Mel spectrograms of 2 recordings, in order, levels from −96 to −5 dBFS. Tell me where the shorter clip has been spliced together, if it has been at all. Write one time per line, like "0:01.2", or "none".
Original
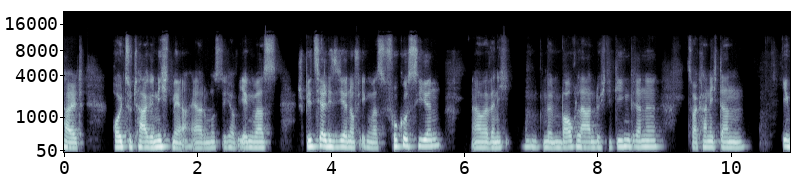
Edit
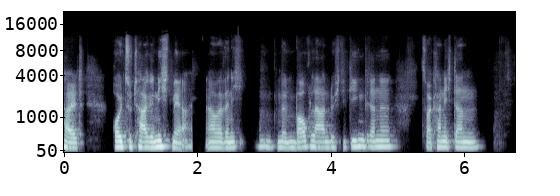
0:01.9

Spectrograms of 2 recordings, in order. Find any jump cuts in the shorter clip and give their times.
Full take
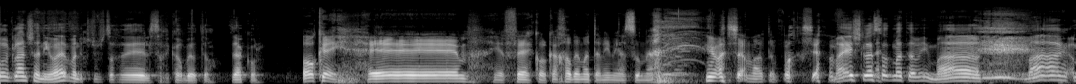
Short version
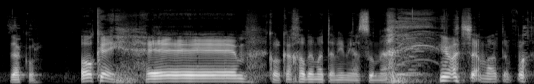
0:02.7

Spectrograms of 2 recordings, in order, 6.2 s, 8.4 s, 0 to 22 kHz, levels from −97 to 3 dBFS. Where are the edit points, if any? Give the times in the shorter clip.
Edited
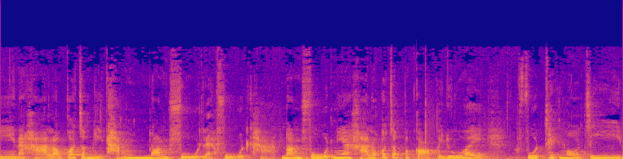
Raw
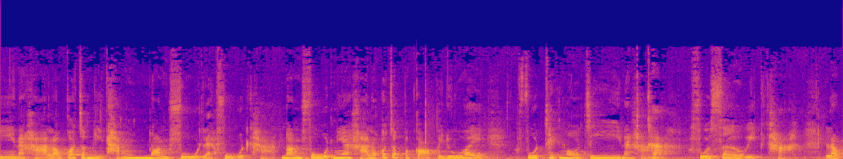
none

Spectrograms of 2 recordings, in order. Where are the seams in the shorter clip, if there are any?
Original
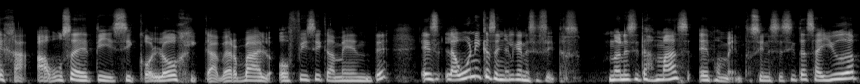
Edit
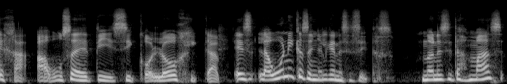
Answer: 0:02.2

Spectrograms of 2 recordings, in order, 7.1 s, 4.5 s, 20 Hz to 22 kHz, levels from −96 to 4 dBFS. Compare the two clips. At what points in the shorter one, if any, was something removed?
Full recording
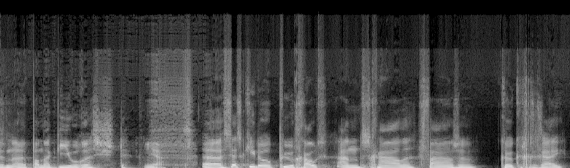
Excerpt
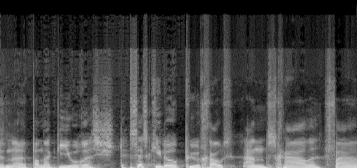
0:01.6

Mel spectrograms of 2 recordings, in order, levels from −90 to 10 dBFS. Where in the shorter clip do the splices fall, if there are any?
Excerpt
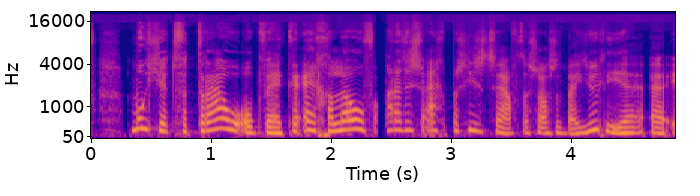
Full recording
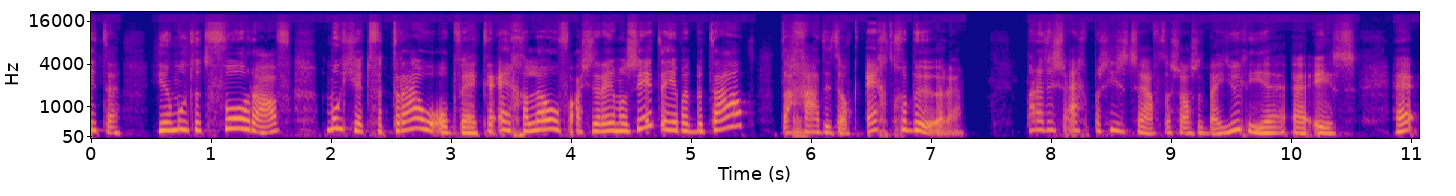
0:02.3

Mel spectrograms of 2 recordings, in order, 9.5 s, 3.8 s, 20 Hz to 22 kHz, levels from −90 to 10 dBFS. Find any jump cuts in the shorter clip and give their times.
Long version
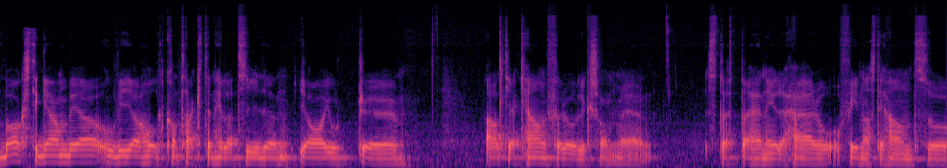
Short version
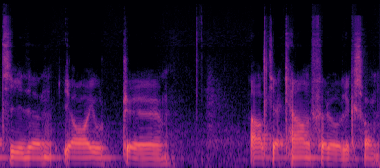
none

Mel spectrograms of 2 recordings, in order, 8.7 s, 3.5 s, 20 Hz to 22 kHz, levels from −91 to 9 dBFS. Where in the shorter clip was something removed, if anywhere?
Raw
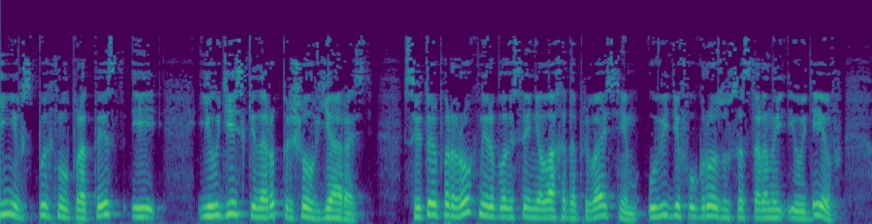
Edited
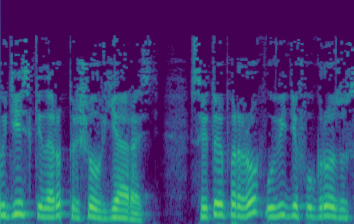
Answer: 0:02.6

